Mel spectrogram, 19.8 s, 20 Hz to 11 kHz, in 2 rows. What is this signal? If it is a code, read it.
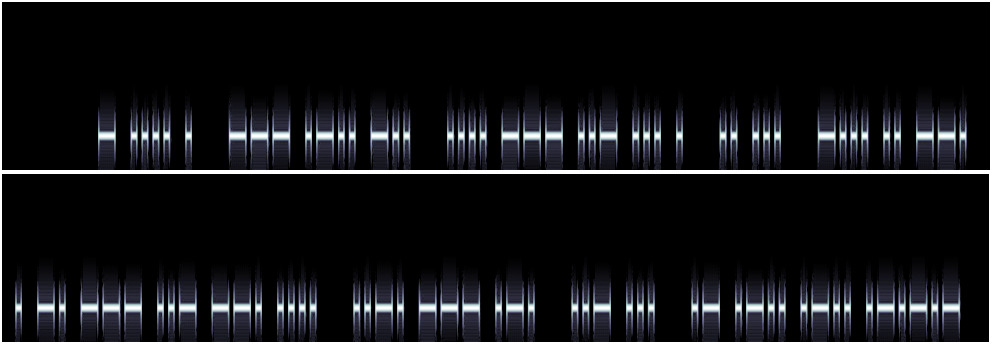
Morse code, heard as a keyed tone, about 22 wpm, 700 Hz. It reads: THE OLD HOUSE IS BIG ENOUGH FOR US ALL.
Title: Sentences from Top 1000 Words - Review Part 1 - 22wpm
